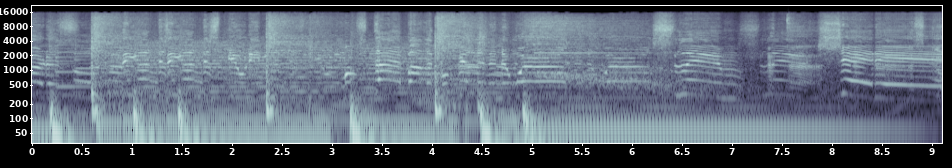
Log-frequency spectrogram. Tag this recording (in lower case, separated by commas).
rapping, music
